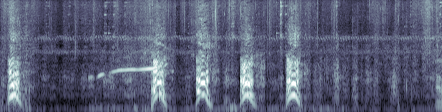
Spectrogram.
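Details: Kangal dogs loose at night on a farm, barking during a night hunt: five loud deep barks spaced about half a second apart after a single opening bark, with a faint rising whistle-like tone between.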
